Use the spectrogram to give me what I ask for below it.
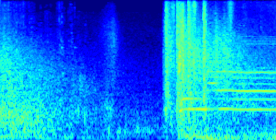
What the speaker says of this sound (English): those coaxials should be firing off non-stop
